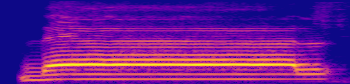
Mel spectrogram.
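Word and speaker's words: دال: দাল। জিহ্বার আগা সামনের উপরে 2 দাঁতের গোড়া লাগিয়ে উচ্চারণ হবে দাল, এভাবে উচ্চারণ হবে।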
